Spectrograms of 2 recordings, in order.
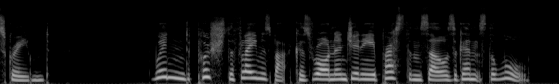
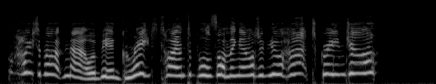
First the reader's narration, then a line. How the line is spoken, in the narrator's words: Pansy screamed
